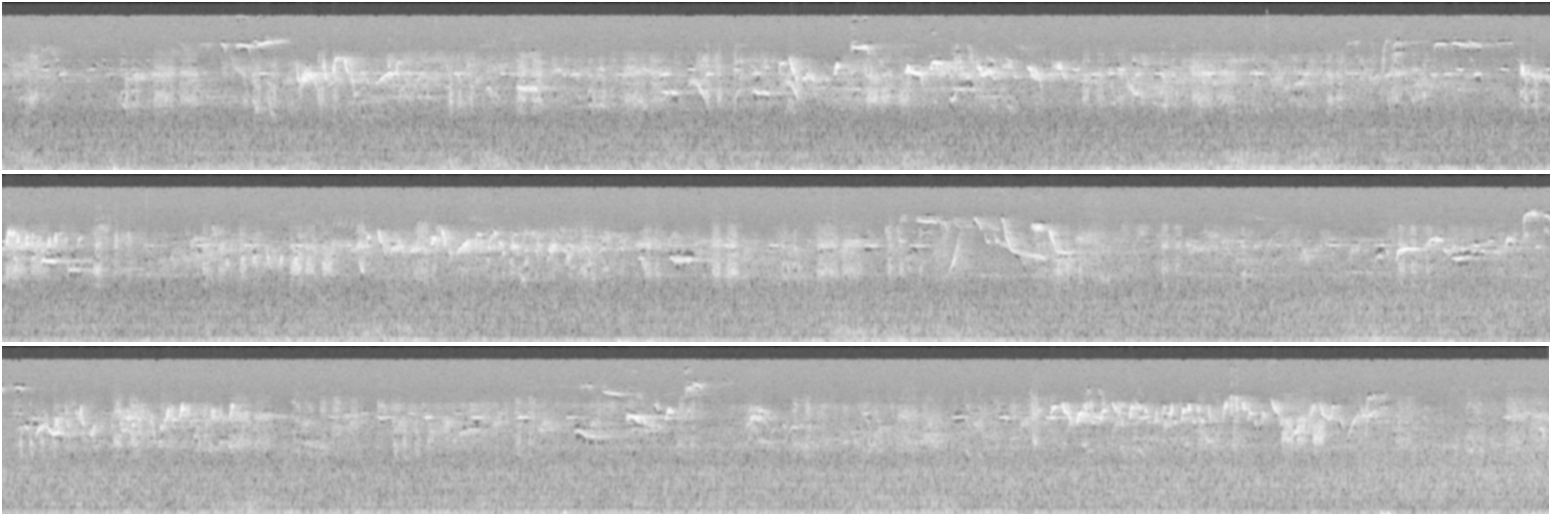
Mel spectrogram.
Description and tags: Subdued birds in wooded suburban village near Moscow
Birds here sound quite subdued
birds, Moscow, suburban, village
